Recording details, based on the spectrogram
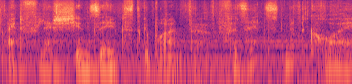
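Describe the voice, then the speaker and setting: An actress playing a mocking, gruff heathen herb woman in a radio play, sardonic and prone to muttering and whispers. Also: extremely low pitch, animated, measured pace. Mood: brusque, businesslike. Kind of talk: dramatic radio play acting.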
